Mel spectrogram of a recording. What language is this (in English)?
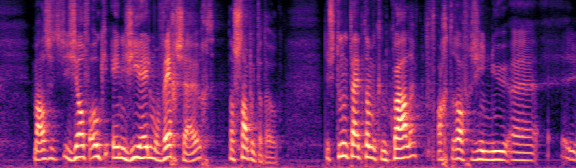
Dutch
